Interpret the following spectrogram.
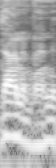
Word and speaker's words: Donovan: Uh his name is Donovan. Actually pronounced Dunovan.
